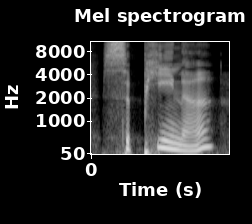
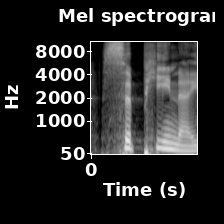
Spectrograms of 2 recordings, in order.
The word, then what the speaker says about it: subpoena: for the first time, you probably didn't imagine that there is a B and an O in this word. Subpina. Subpoena is a written form ordering a person to attend a court. I'm going to subpoena you. So you can use it as a verb or I received a subpoena and then it functions as a noun. How efficient. Subpina. You start with an s sound then awa sa then p as pizza.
